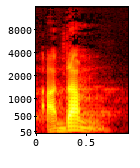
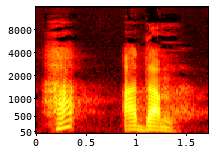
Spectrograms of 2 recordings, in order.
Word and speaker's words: Adam: Das heißt nämlich nicht Adam, sondern Adam. Adam spricht man es aus. Ha-Adam steht dort in der Bibel. Man betont auf der zweiten Silbe, wie auch im Arabischen und da in den semitischen Sprachen, Adam. Ha-Adam.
